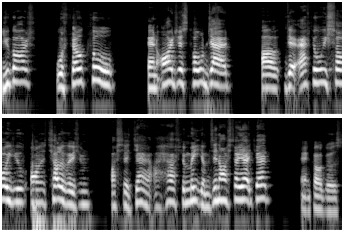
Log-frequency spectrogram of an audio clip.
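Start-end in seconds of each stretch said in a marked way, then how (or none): 0.0-9.1 chattering through a mouthful while chewing. Voicing a girl talking to a dragon while eating jerky: talking while chewing. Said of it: "she's chewing".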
